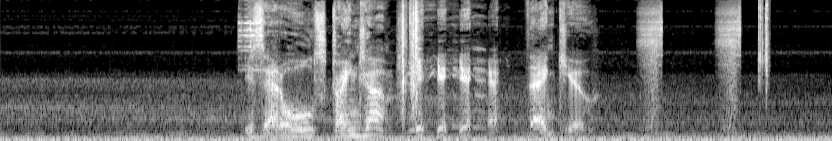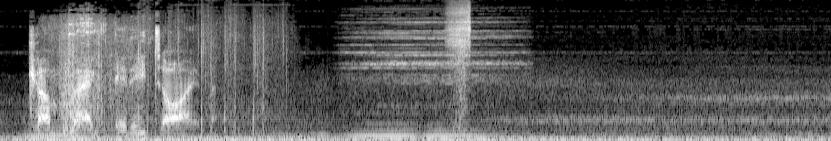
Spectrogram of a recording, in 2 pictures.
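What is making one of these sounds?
Menu selections click and chime.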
